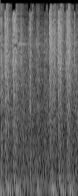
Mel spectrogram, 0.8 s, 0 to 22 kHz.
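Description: Brief blind-fire from cover in the video game The Division 2: a quick string of muffled, rapid gunshots lasting under a second.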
